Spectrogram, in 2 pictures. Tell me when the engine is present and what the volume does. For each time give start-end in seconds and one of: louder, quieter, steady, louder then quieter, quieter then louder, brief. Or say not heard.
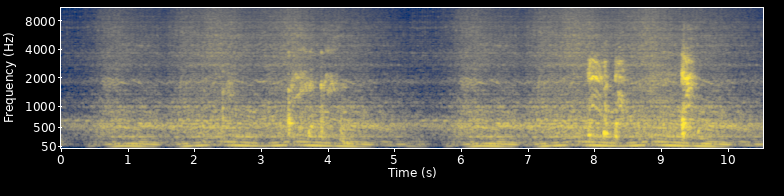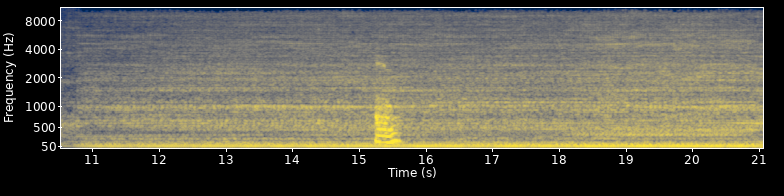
0.0-21.0 steady.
